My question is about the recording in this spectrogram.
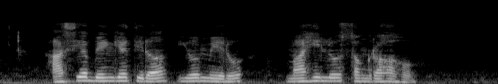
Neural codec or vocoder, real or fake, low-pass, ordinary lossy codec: none; real; 7.2 kHz; AAC, 32 kbps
